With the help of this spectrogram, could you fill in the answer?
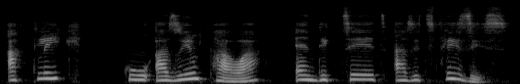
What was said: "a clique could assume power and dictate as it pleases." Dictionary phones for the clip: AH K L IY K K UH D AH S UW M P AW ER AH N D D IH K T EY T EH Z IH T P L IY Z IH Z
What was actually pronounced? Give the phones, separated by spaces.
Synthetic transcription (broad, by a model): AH K L IY K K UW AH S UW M P AW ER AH N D D IH K T EY T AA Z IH T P L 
